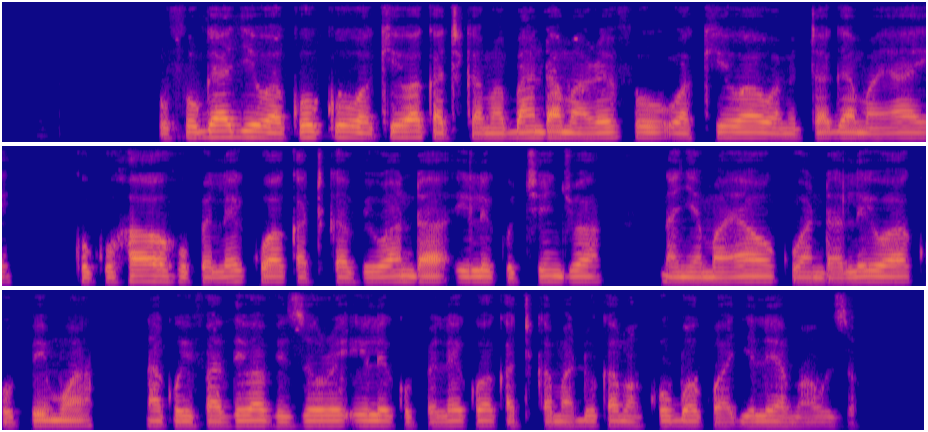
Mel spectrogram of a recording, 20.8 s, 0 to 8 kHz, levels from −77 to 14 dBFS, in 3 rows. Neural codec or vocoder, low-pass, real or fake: none; 7.2 kHz; real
